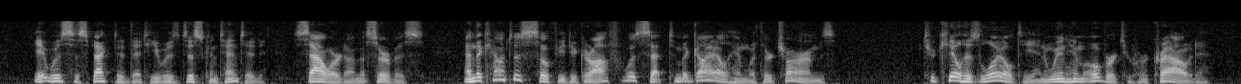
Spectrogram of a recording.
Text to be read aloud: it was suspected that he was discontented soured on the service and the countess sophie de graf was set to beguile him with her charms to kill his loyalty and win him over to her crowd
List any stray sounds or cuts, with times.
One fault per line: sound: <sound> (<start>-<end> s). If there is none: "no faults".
no faults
